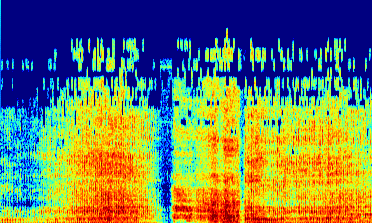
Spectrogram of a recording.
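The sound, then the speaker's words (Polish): A Sumatran tiger roars loudly, with deep, rumbling, throaty bursts broken by a brief pause and a sharp catch before the roaring resumes. “To jest podgatunek tygrysa, tygrys sumatrzański.”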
